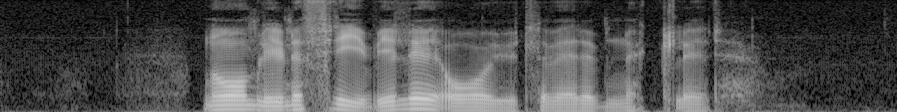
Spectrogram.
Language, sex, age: Norwegian, male, 27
